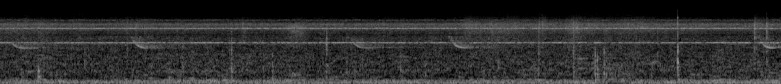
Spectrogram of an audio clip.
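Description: Outdoor insect drone: a steady high-pitched buzz held at two pitches, over a low rumble. A short falling chirp recurs every second or two.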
